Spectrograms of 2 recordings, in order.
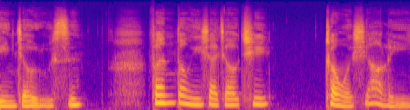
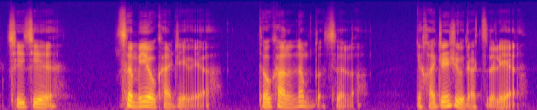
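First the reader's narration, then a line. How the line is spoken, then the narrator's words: Soft laugh. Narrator (Chinese): 轻轻笑道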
